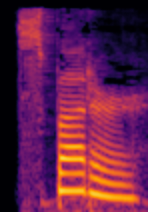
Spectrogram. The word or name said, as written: sputter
